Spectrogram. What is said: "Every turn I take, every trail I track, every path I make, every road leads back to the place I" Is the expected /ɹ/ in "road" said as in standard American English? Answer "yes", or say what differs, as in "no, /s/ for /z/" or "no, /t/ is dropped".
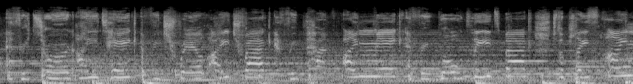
no, /w/ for /ɹ/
